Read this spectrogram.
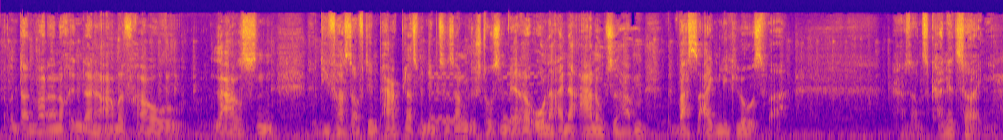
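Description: An actor playing a stern, impatient newspaper boss in a radio drama, curt and commanding. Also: male voice, lowish voice, noisy background, natural voice.

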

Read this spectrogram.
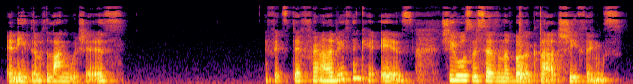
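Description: Book vlogger: woman in her 20s, bilingual in German and English, lowish voice with plenty of fry, informal and reflective. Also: low-quality recording. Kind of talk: casual chat to camera, book review. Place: small living room, on a sofa indoors.

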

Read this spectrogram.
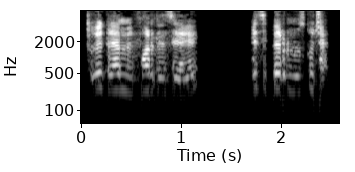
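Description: A man using a voice-changing program to sound like a giggly, squeaky young woman. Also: a little fast, vocal fry, bright, forceful tone, dry recording, heavily acted. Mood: giggly chatter. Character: giggly high-pitched girlish voice "Cortana". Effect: voice changer pitch shift.

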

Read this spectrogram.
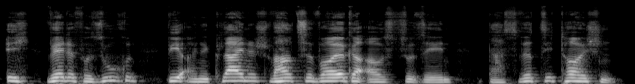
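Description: A man putting on a high voice for a slow, earnest, muddled little teddy bear in a storybook reading. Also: a little mellow. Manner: slow, earnest, ponderous, sing-song.

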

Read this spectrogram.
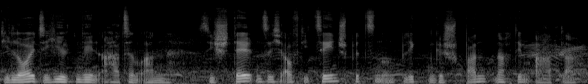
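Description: A man's voice: fairly low pitch, moderate pace, gravelly, crowd noise. A man narrating a scripted children's story as a storyteller.

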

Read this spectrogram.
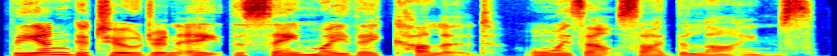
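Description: Low-voiced woman narrating a story, dry sound. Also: expressive, normal speed, darkish tone, no room sound. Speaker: audiobook narrator.

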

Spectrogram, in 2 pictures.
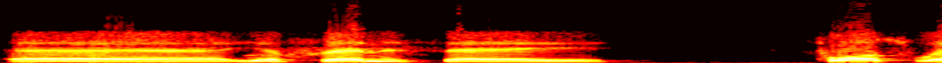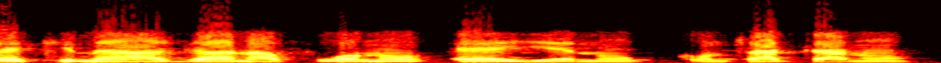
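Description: Older-sounding caller on a dull line. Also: male voice, medium pitch. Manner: reminiscing, halting with fillers. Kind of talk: call-in to a radio show.

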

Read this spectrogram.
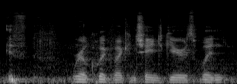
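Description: A man's voice: fairly low pitch, level tone, normal speed, noisy background. A man, a sports reporter asking long questions at a press conference, restarting his phrases as he goes.

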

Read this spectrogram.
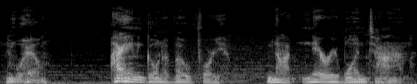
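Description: Burly, hard-drinking backwoods farmer with a low, slow, grumbling drawl, as a man puts him on. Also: fairly even intonation, creaky, a bit bright, soft background music. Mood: sullen. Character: burly, gruff, drunk male mountain farmer.

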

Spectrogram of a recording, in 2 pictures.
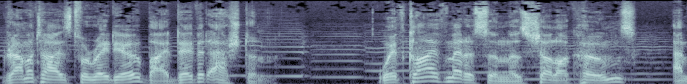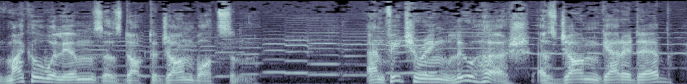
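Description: A man announcing the title and cast of a radio drama in a measured, formal way. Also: medium pitch, expressive. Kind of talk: scripted announcement. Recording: music under the voice. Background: violin music.

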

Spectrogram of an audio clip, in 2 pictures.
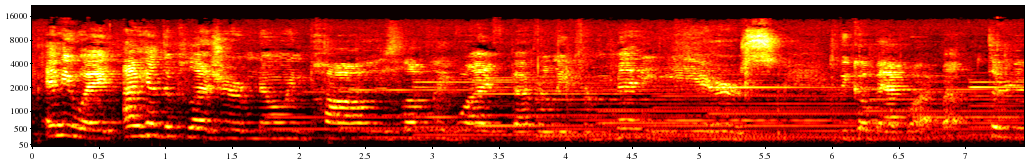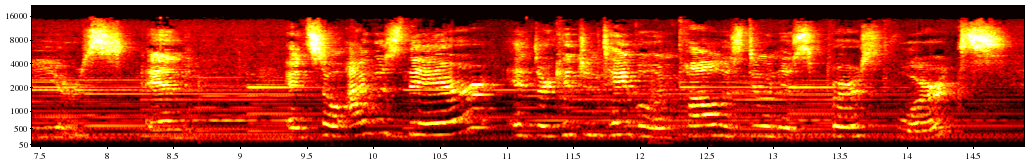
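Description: Woman in her sixties, high voice, unhurried deliberate reading, echoey room from far off. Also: over loud music. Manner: slow, deliberate reading with self-corrections. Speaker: reader at a literary gathering. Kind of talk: reading a tribute aloud. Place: living room of a large house, indoors. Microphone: far camera.

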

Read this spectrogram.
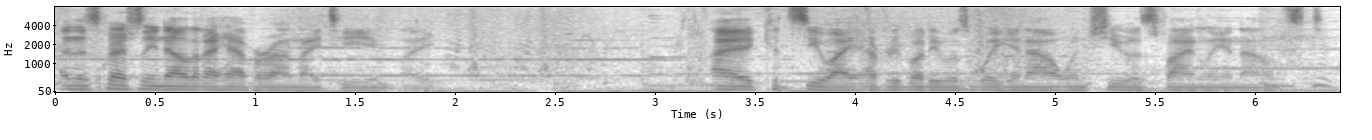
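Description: A man's voice: lowish voice, level tone, fast talker. A man in his thirties giving enthusiastic, slangy live reaction commentary into a close mic. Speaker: streamer reacting to game trailers. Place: small home streaming room. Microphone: close desk microphone. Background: faint game trailer music.

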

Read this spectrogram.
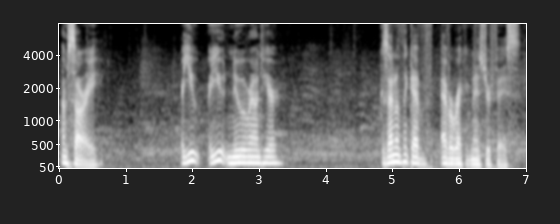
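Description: A man's voice: mid-range voice, expressive, moderate pace, darkish tone, slight background noise, lightly acted. A young man playing an arrogant, irritable student bully in an improvised audio roleplay, with a smug, dismissive manner. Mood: smug, condescending. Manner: smug, dismissive, muttering to himself.

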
